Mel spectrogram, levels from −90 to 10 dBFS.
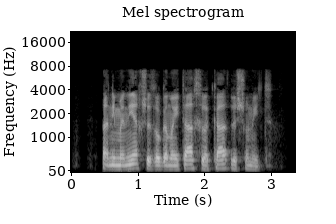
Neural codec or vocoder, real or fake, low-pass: none; real; 7.2 kHz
